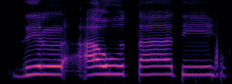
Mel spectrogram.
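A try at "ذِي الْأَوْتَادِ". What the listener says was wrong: kurang panjang tanya. Zil autadi.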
